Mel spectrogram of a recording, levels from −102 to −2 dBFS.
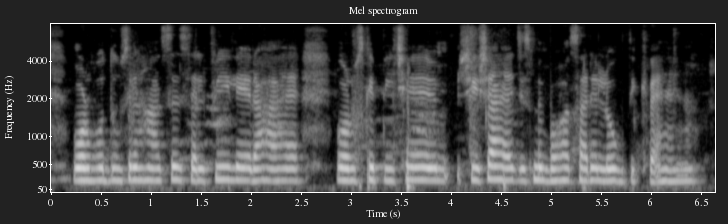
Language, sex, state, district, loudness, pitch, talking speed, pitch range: Hindi, female, Bihar, Muzaffarpur, -28 LUFS, 215 Hz, 190 wpm, 210-225 Hz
